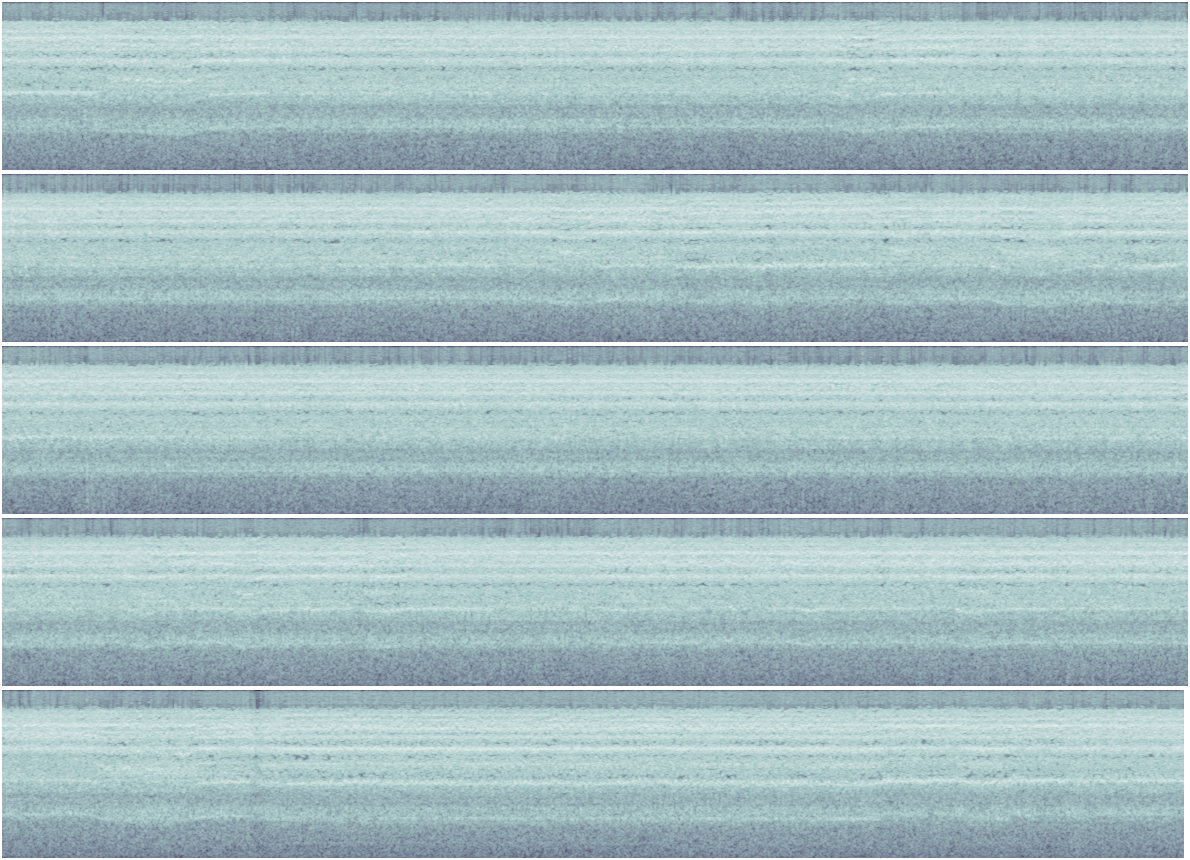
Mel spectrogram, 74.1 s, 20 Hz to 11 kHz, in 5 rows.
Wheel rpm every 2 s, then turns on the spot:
220, 220, 230, 230, 230, 230, 230, 240, 240, 230, 230, 220, 230, 220, 220, 230, 230, 230, 230, 230, 230, 230, 230, 230, 230, 230, 230, 230, 230, 230, 220, 210, 200, 200, 200, 220, 230.
none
